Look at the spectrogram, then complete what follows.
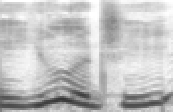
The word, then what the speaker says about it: eulogy: Eulogy is spelled with our EU phonogram that says U, an L that says ol, an O that says O, a G that says J, and a Y that says E.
